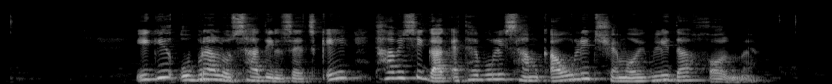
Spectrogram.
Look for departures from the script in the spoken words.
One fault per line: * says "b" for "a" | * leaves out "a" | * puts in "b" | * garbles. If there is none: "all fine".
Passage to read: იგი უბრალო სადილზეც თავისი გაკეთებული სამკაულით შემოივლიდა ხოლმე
* puts in "კი"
